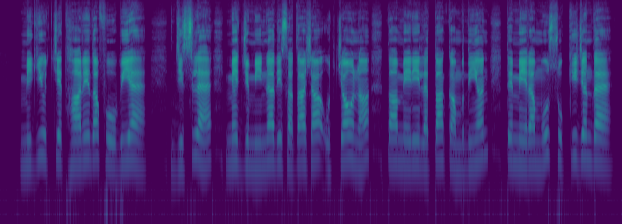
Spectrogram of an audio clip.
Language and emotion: Dogri, fearful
